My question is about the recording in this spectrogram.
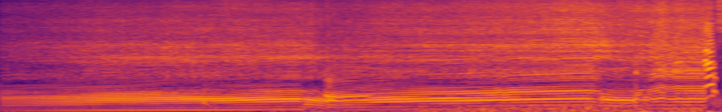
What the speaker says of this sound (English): That's why I got the supermoto,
